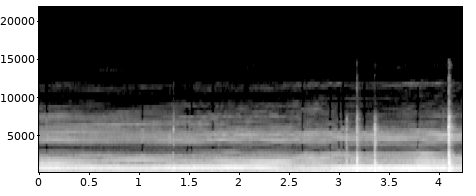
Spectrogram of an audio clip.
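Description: Steady electrical hum of shop equipment, several pitched tones held level, with a few faint handling clicks about three seconds in.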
